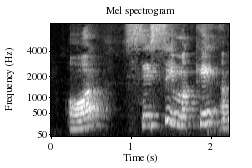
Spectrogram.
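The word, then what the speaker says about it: tsetse: और सीसी मक्खी, अब ये सेट सी होता है, वैसे तो वो टी को साइलेंट कर देते हैं, तो SCT होता है ना, वो SE फिर क्या मान लिया, CC।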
